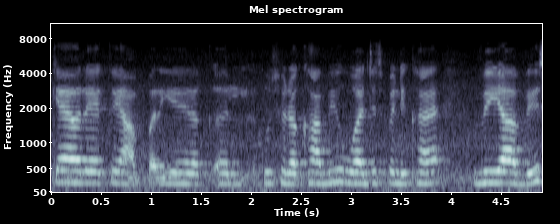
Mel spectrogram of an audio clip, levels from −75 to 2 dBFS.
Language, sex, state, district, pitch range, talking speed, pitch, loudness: Hindi, female, Haryana, Charkhi Dadri, 205-220 Hz, 195 wpm, 215 Hz, -18 LUFS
